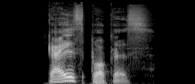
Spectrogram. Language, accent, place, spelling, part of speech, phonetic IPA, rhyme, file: German, Germany, Berlin, Geißbockes, noun, [ˈɡaɪ̯sˌbɔkəs], -aɪ̯sbɔkəs, De-Geißbockes.ogg
- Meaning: genitive singular of Geißbock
